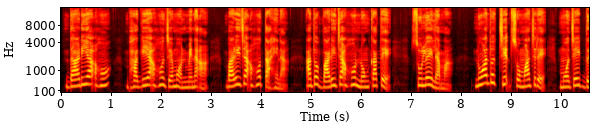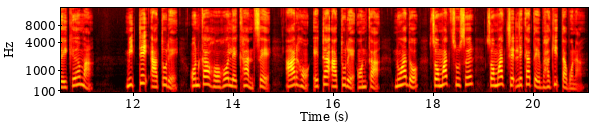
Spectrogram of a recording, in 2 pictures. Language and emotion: Santali, neutral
